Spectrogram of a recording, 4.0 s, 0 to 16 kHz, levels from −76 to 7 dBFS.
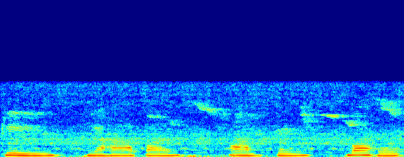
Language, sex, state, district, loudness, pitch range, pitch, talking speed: Hindi, female, Bihar, Kaimur, -15 LUFS, 195-215 Hz, 200 Hz, 75 wpm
